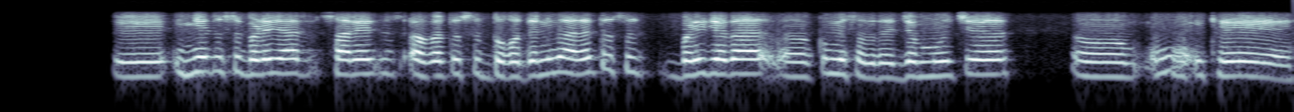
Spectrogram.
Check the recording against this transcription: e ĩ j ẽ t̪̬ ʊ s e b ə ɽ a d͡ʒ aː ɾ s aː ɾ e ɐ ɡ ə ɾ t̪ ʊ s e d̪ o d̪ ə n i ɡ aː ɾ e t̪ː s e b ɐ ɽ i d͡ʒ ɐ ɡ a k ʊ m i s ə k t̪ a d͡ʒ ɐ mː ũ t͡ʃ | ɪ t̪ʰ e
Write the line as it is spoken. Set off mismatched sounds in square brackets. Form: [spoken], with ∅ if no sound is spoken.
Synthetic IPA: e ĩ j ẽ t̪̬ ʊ s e b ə ɽ [e] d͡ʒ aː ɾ s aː ɾ e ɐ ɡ ə ɾ t̪ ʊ s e d̪ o d̪ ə n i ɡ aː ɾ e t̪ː s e b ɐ ɽ i d͡ʒ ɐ ɡ a k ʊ m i s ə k [d̪] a d͡ʒ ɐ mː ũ t͡ʃ | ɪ t̪ʰ e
